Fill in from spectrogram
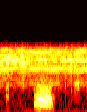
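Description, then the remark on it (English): An electric razor buzzes with a steady, high-pitched whir from start to finish as a hunting club member shaves, joined midway by a brief, louder voiced sound. “That's a hunting member, club member shaving.”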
